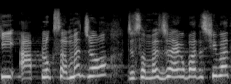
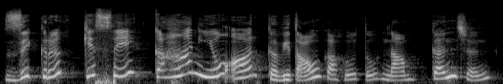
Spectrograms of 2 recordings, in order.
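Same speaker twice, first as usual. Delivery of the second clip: measured verse with rising and falling cadence; poetry recital; 4 semitones lower, slower than usual. Acted. Poet reciting to an appreciative audience, measured poetry recital. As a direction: recite in lilting lines, letting line endings sink.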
